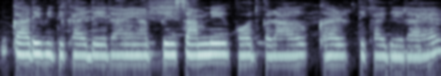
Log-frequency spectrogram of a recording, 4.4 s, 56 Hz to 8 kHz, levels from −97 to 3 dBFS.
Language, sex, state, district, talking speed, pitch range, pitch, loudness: Hindi, female, Bihar, Kishanganj, 215 wpm, 215-230 Hz, 220 Hz, -21 LUFS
